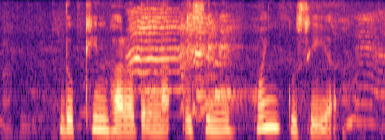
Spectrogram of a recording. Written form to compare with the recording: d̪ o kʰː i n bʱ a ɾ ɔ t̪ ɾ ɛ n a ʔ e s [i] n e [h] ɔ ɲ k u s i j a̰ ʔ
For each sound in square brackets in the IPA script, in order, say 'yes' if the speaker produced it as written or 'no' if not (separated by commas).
yes, yes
